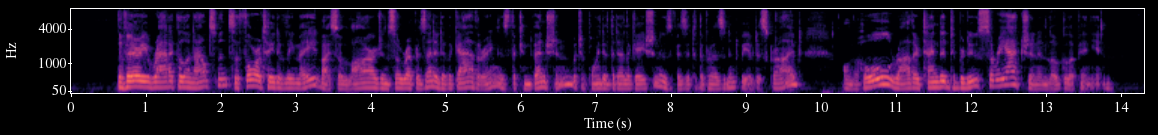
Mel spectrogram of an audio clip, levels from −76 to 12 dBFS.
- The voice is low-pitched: Yes, low, 130 Hz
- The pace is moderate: Yes, average, 170 wpm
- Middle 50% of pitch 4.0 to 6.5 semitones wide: Yes, average, 4.6 semitones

